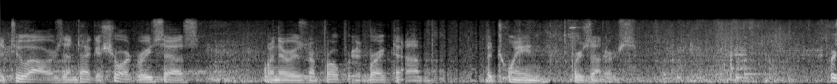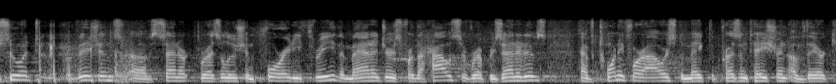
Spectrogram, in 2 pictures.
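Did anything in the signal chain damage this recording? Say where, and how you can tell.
Yes. Between 3.49 and 4.99 s the sound turns choppy and robotic, the signature of repeated packet loss on the network. A fast train of short holes, none longer than 26 ms, is patched by extending the preceding sound, so about a fifth of that stretch is synthetic fill, with the Opus call path's 8 kHz band limit audible throughout.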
